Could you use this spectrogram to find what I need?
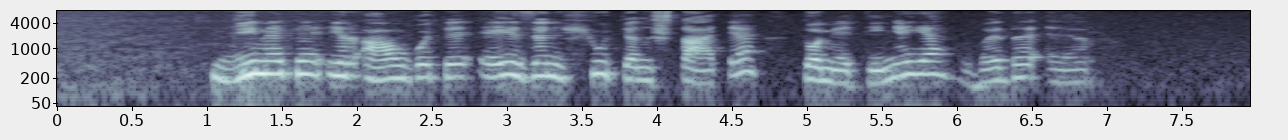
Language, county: Lithuanian, Klaipėda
